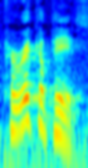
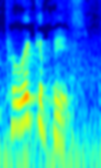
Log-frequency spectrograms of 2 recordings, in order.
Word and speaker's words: pericope: It's spelled like it'd be pericope. P-E-R-I-C-O-P-E. It sounds like it should be pericope, but it's actually pericope, and it's a Greek word.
